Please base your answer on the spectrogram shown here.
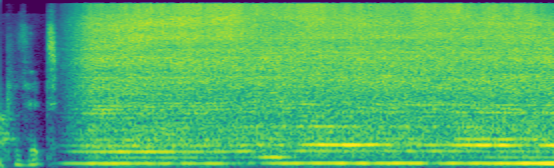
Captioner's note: sander whirring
